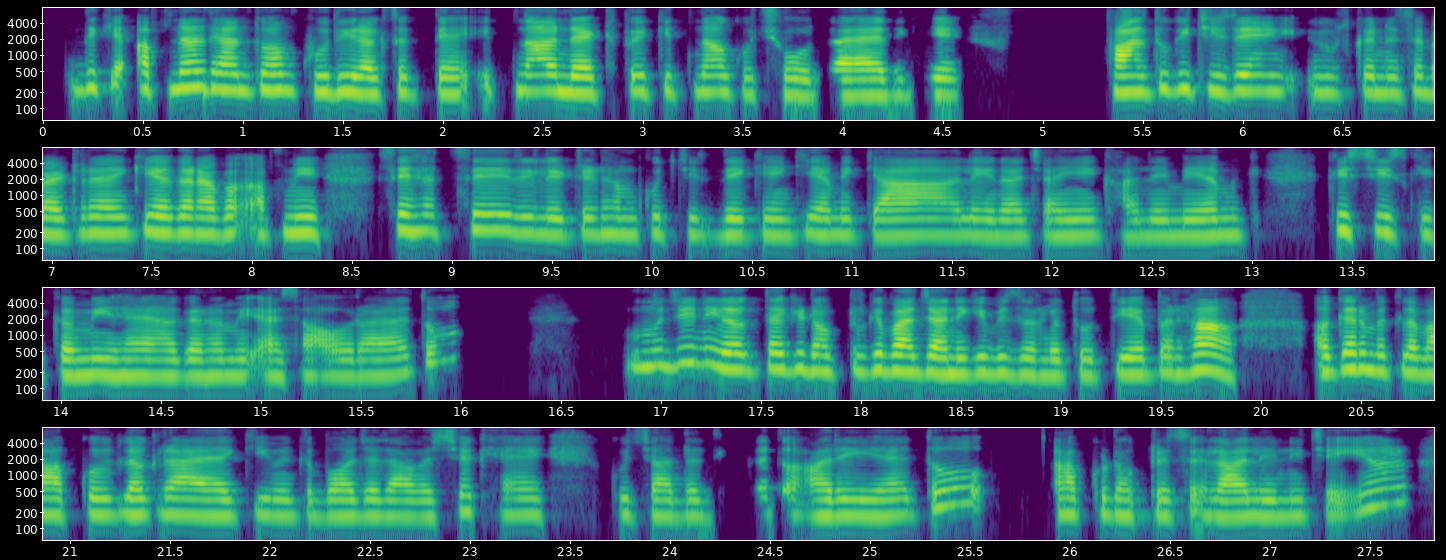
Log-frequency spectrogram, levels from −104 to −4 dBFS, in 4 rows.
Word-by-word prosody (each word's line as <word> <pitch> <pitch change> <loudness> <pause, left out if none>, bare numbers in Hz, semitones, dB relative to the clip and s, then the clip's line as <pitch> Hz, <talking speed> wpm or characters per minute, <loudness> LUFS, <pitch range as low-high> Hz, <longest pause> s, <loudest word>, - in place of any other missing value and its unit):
देखिए 245 +2 -2
अपना 240 +2 +5
ध्यान 230 -2 +4
तो 225 +1 +1
हम 225 - 0
खुद 210 -1 0
ही 210 - +4
रख 195 -1 +4
सकते 195 -1 -3
हैं 190 0 0
इतना 220 0 +3
नेट 200 -2 +5
पे 215 - -1
कितना 210 0 -2
कुछ 190 -3 -10
होता 180 0 +3
है 180 0 +6
देखिए। 180 +1 -3 0.7
फालतू 210 +2 +7
की 235 +1 0
चीज़ें 220 -1 +1 0.3
यूज़ 200 -1 -7
करने 200 -1 -2
से 205 +2 -5
बैटर 195 +1 +1
है 200 0 +2
कि 210 +2 -1
अगर 200 -1 +4
आप 190 +1 +3
अपनी 200 0 -1 0.4
सेहत 220 -2 0
से 230 -1 +2
रिलेटेड 190 -1 -2
हम 190 -1 -4
कुछ 195 0 -9
चीज़ 185 -2 -9
देखें 180 0 -2
कि 195 +1 -4
हमें 185 0 -2
क्या 180 0 +2 0.3
लेना 175 -1 -3
चाहिए 175 +1 -4
खाने 175 +1 -6
में, 175 0 -2
हम 185 +1 -4 0.4
किस 220 -2 -1
चीज़ 205 -4 -3
की 190 - -8
कमी 185 +1 0
है, 180 0 0
अगर 175 0 -1
हमें 175 0 -4
ऐसा 175 -1 -4
हो 175 - -2
रहा 175 0 -2
है 195 - -4
तो। - - -3 1.0
मुझे 270 +4 -1
नहीं 295 -3 -1
लगता 230 0 +4
कि 235 +1 -2
डॉक्टर 210 -1 -2
के 230 - +2
पास 215 -1 +7
जाने 195 -2 +5
की 200 +1 -2
भी 200 0 -2
जरूरत 180 -2 -3
होती 175 +2 -4
है 190 - +4
पर 195 - -3
हाँ, 220 -5 +10 0.4
अगर 235 +3 +4
मतलब 210 -3 0
आपको 185 0 +1
लग 185 0 -1
रहा 185 -1 +3
है 175 -1 +2
कि 185 +2 -9
मतलब 175 -1 -7
बहुत 175 0 -1
ज़्यादा 175 -1 -2
आवश्यक 170 +5 -5
है 185 0 -5 0.4
कुछ 185 -3 -9
ज़्यादा 175 0 -3
दिक्कत 195 +4 -14
आ 175 +1 0
रही 180 0 -1
है 175 +1 -2
तो 255 +3 -1 0.5
आपको 190 +1 -2
डॉक्टर 180 -1 -4
से 175 - -8
सलाह 170 -1 +3
लेनी 175 0 -4
चाहिए 215 +6 -6
और 295 +3 -5
190 Hz, 210 wpm, -24 LUFS, 180-210 Hz, 1.0 s, हाँ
